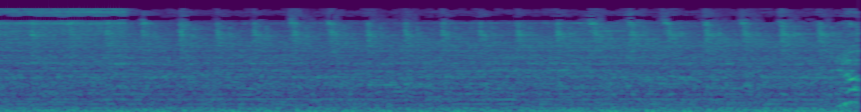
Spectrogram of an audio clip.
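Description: Death metal band playing live through a loud PA: heavily distorted, low-tuned guitars and bass over fast drumming, with no vocals.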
